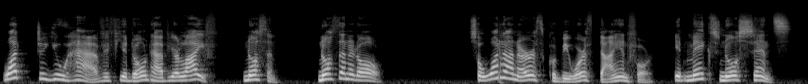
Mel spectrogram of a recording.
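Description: A sweet, alluring woman, as a male reader puts her on, coaxes and teases in a gentle, motherly way. Her voice sits well above his own and rises playfully. The recording is dry and close. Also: high voice, sing-song, unhurried, no echo, pitched above the performer's own voice, heavily acted. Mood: coaxing. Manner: gently teasing, soothing, motherly coaxing. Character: sweet, coaxing, seductive woman of a strange house.

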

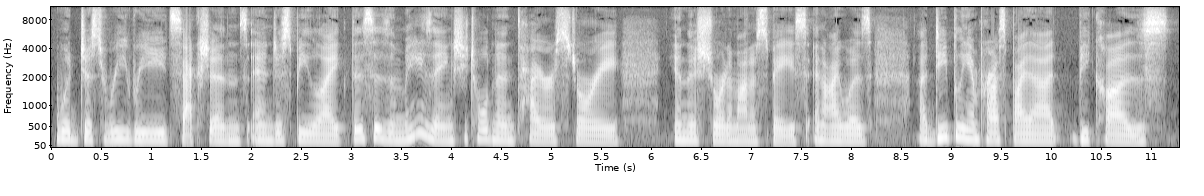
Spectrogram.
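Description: A woman's voice: deep voice, fairly even intonation, unhurried, a little mellow. A woman co-hosting a podcast, chatting casually and enthusiastically about books with many fillers. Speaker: podcast co-host. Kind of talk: casual book chat.

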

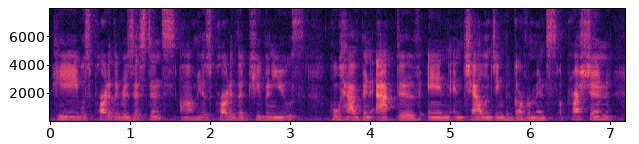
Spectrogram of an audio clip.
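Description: A woman born in Cuba speaks as a guest in a radio interview, with a voice that sits slightly low. She talks earnestly and grows animated, leaping higher when she presses a point. A faint low rumble sits under her voice. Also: moderate pace. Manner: earnest, animated, rising high when emphatic. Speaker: professor and author, guest.

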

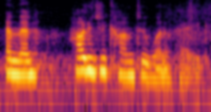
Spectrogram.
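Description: A woman's voice: fairly high pitch, brisk, gravelly, background noise. A woman hosting an interview podcast, asking friendly, prompting questions. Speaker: podcast host.

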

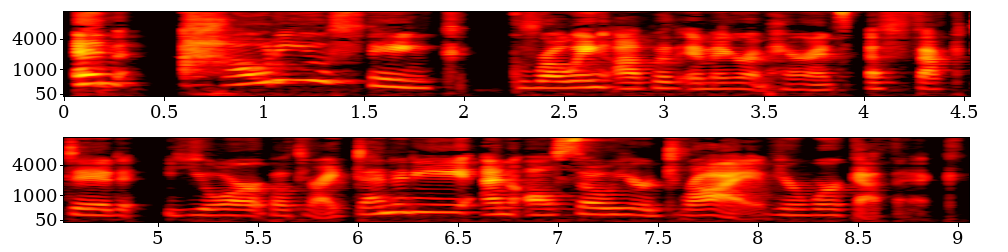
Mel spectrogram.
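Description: A woman's voice: medium pitch, big pitch swings, unhurried, hardly any pauses, fairly bright tone. Enthusiastic woman hosting an interview. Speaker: interview host. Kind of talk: casual interview chat.

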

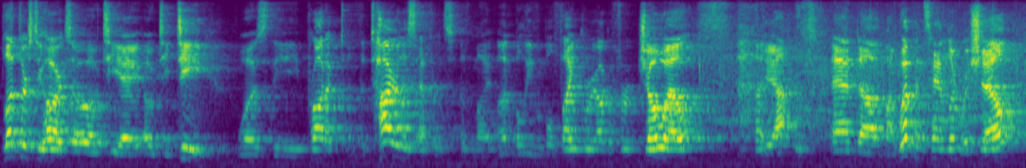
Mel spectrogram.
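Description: An actor playing a vain, goofy movie star in an audio drama, rambling and showboating through a speech. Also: male voice, a little high, a little slow, a bit bright. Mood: showy gratitude. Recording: very echoey large hall.

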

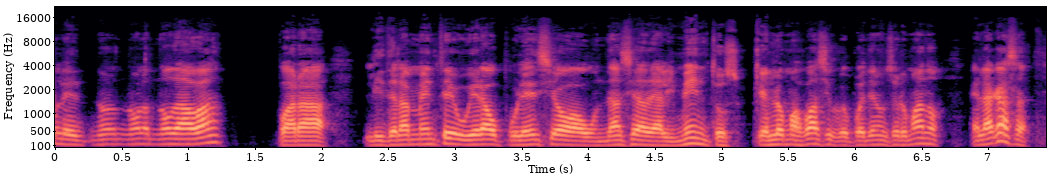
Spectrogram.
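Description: A man's voice: medium pitch, darkish tone. Cuban male guest, earnest storyteller, mid-range voice, repeats himself for emphasis. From Cuba. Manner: earnest, repeats words while building a point. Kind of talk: podcast interview, personal story.

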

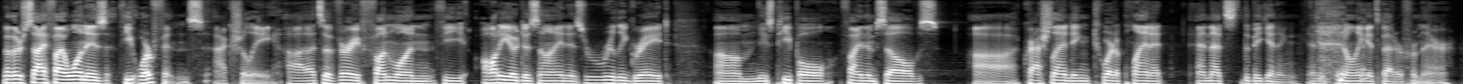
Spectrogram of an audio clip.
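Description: A man's voice: fairly low pitch, steady tone, normal speed, creaky, fairly bright tone, dry recording, studio quality. A man co-hosting a podcast, chatting casually as he gives recommendations. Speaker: podcast co-host. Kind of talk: casual chat recommending audio drama podcasts.

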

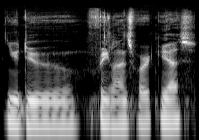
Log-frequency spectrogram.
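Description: A man hosting a podcast conversation, putting questions to guests in a measured, courteous way. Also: low-pitched, flat delivery, mellow, no echo, studio quality. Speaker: podcast host, interviewer. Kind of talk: moderated conversation.

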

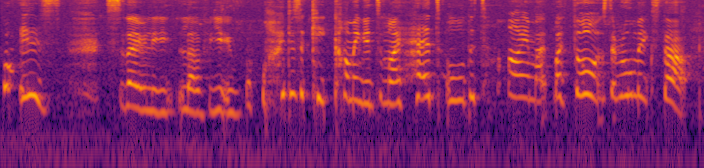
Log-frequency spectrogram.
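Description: A woman's voice: extremely high pitch, a little slow. An actress in an audio drama playing a distraught, unravelling woman, tearful and stammering in repeated fragments. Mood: confused, distraught. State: tearful, breaking down. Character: distraught young woman, unravelling, confused and grieving. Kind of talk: emotional audio drama acting.

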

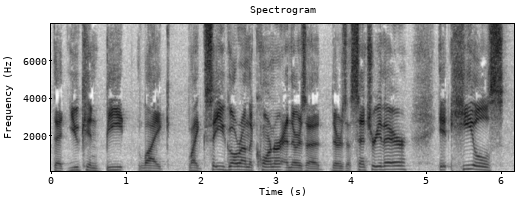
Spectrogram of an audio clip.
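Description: Bright-toned man, halting gaming chat. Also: on the high side. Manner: halting, repeats words. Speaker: podcast co-host. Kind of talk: casual gaming podcast chat.

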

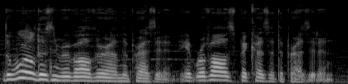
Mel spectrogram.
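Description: An ambitious, composed political wife in an audio comedy. Her delivery is deadpan and polished, a little low, with faint music behind. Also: quick pace, gravelly. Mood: dryly composed. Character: wry, composed, ambitious first lady. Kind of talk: comedic audio drama acting and narration.

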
